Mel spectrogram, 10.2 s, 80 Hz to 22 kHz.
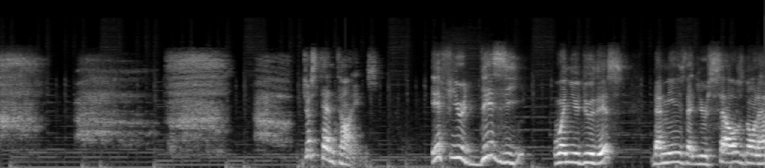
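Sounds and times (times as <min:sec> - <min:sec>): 
deep breathing: 0:00.0 - 0:04.0
speech: 0:04.0 - 0:05.1, 0:05.8 - 0:10.1.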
